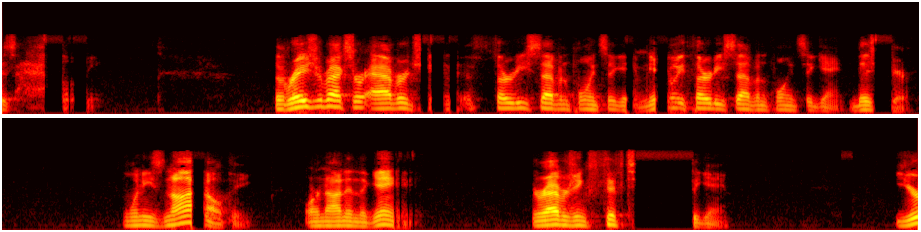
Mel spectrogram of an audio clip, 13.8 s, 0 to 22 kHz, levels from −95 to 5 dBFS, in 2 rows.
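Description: Speech over an AMR-WB (HD Voice) link shows lost AMR speech frames: corrupted frames fail their checks, so the decoder stretches the last good frame at falling level. The result is smeared, fading dropouts at 0.31–0.65, 3.13–3.42, 4.67–5.12 s (after "points a"), 6.53–6.74, 8.29–8.45, 9.81–9.96 s (after "or not in the"), 11.61–12.08 s (the longest, between "they're averaging" and "a game"), and 13.17–13.25 s, within otherwise lightly coded wideband audio that points to a rate near 16 kbit/s.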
